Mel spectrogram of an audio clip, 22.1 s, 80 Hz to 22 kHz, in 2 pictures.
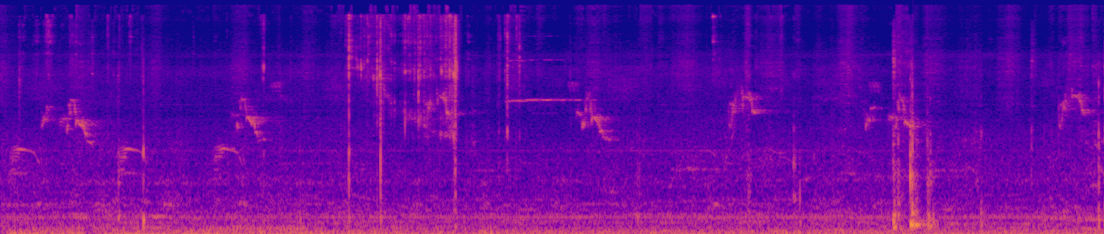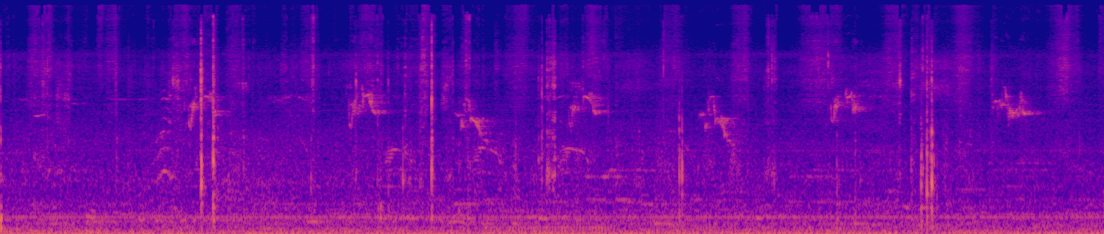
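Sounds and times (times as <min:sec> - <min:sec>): birds chirping: 0:00.0 - 0:22.0
low background rumble: 0:00.0 - 0:22.0.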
